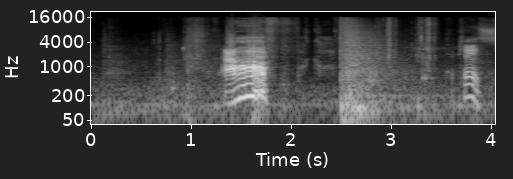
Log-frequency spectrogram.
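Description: A gun fires with a loud bang.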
